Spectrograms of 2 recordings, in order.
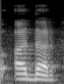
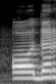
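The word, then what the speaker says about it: other: को अर पढ़ते हैं, तो अदर, ऑदर नहीं पढ़ेंगे, ओ हो गया तो ऑदर पढ़ दिया, नहीं अदर, इस तरीके से इसको पढ़ा जाएगा।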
